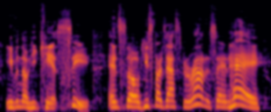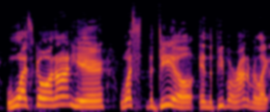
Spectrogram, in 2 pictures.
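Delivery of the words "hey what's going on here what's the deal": raised, slow calling out to the crowd; a blind beggar calling out, louder and higher. Retold or imitated. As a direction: call over the noise, drawn out. Blind beggar asks around.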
